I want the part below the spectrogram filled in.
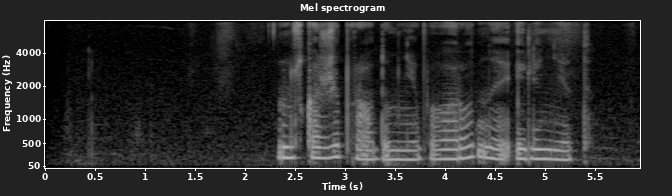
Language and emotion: Russian, sad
